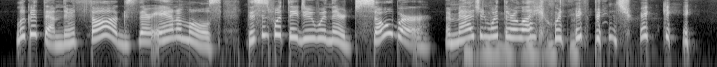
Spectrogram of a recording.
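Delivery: teasing, mocking voice. Retelling what someone said to a crowd: mocking gaslighting tone. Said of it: "doing that hilarious gaslighty thing where he's like".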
